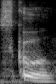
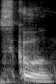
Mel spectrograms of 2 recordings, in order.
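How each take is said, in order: No difference in how they are said.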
